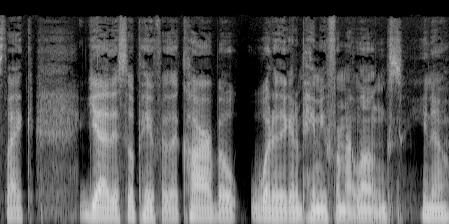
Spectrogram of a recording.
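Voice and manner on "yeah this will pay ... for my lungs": normal talking voice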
